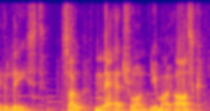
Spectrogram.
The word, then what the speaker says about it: Metatron: So, Metatron, you might ask. I'd appreciate the T pronounced there though.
